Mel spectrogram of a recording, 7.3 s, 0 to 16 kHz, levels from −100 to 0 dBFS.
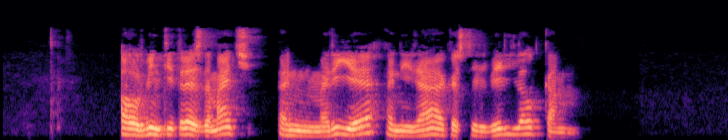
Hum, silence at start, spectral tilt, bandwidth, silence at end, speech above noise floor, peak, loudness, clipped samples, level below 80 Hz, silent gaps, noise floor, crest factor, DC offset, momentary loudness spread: none; 1.2 s; -5.5 dB/octave; 7.6 kHz; 1.55 s; 71 dB; -2 dBFS; -17 LUFS; under 0.1%; -58 dBFS; none; -87 dBFS; 16 dB; under 0.1%; 11 LU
